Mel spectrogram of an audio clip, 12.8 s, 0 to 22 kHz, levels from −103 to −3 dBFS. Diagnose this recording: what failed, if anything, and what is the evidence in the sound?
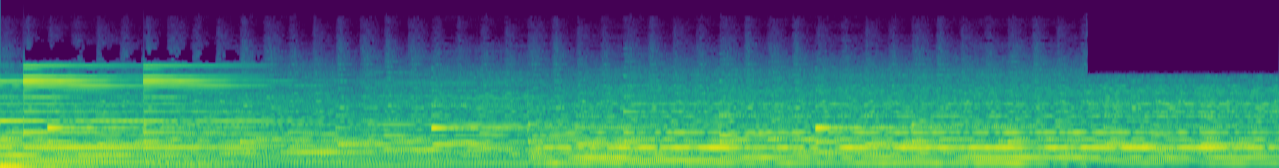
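From 10.86 s to the end, the sound abruptly turns dull and boxy, with nothing above 4 kHz. There is no gap at the transition and the level stays about the same, but a faint new background noise appears, well below the signal. This points to the input stage, most likely an input switched to a poorer device, such as another microphone or a headset's narrowband call profile, which carries its own band limit and noise floor.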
